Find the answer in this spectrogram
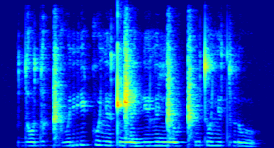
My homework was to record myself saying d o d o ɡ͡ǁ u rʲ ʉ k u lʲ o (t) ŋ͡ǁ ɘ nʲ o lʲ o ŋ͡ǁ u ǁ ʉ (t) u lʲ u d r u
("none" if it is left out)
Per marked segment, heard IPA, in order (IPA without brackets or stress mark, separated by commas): t, t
